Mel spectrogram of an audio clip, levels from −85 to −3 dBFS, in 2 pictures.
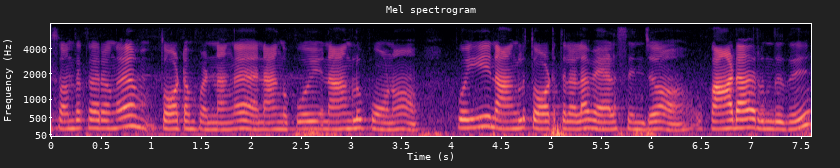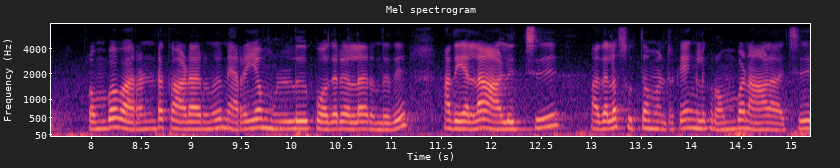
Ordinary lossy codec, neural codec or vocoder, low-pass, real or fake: none; none; 7.2 kHz; real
